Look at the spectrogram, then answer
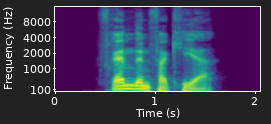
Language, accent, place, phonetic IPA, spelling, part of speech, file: German, Germany, Berlin, [ˈfʁɛmdn̩fɛɐ̯ˌkeːɐ̯], Fremdenverkehr, noun, De-Fremdenverkehr.ogg
- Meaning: tourism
